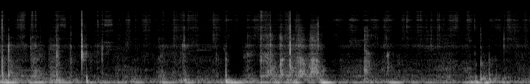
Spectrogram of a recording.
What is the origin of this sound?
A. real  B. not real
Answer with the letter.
B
